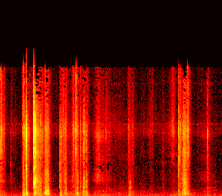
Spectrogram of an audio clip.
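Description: Foam-bead slime being handled and pressed by hand in a plastic bowl, giving short irregular crackles and clicks in clusters, mostly in the first two seconds and again once near the end.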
